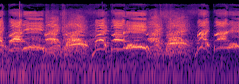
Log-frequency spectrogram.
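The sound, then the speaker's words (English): Abortion rights protesters at a demonstration in Los Angeles chant a short two-part slogan in unison. The loud crowd voices rise and fall in a steady, repeating rhythm throughout. “That's the sound of abortion rights protesters in Los Angeles over the weekend expressing their rage at the Supreme Court's decision overturning Roe v. Wade and vowing to fight it.”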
